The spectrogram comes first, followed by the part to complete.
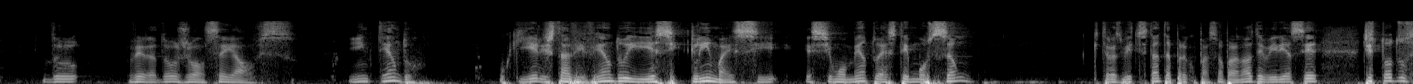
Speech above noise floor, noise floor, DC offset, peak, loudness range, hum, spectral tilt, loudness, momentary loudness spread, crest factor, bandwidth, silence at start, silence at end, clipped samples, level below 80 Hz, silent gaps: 35 dB; -58 dBFS; under 0.1%; 0 dBFS; 9 LU; none; -4.5 dB/octave; -24 LUFS; 14 LU; 24 dB; 8 kHz; 0.45 s; 0 s; under 0.1%; -28 dBFS; none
